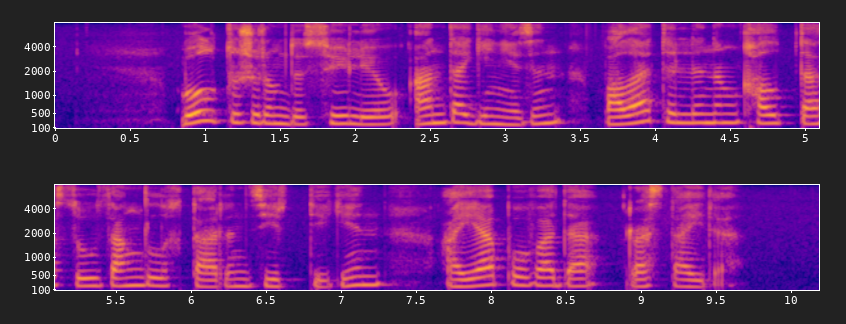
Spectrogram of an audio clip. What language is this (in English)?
Kazakh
